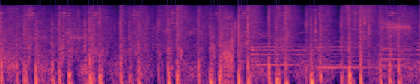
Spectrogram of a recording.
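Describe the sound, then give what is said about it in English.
Rapid, rhythmic hoofbeats of a horse galloping fast along a railroad track in a video game pound steadily, with a faint tonal hum of game music or ambience rising underneath in the second half. “Oh yeah, this horse can go really fast.”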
